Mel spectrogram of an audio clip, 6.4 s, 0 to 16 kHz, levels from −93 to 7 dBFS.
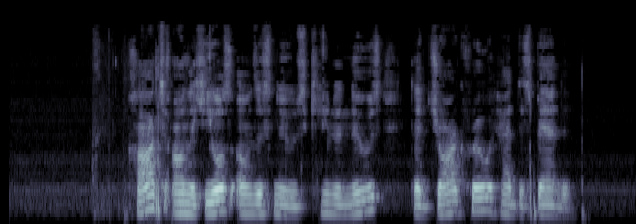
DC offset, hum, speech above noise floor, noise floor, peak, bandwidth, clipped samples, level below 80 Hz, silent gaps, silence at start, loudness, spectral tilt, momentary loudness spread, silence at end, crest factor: under 0.1%; none; 45 dB; -73 dBFS; -8 dBFS; 11 kHz; under 0.1%; -80 dBFS; none; 1.3 s; -28 LUFS; -5.5 dB/octave; 15 LU; 0.7 s; 20 dB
